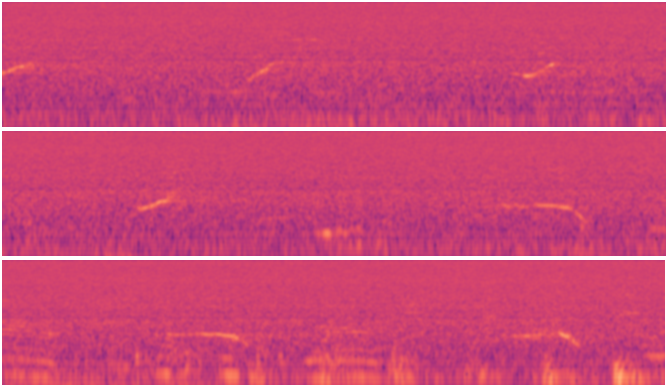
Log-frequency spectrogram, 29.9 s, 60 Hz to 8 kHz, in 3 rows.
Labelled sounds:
29.2	29.5	humpback whale, 0.93 to 1.1 kHz

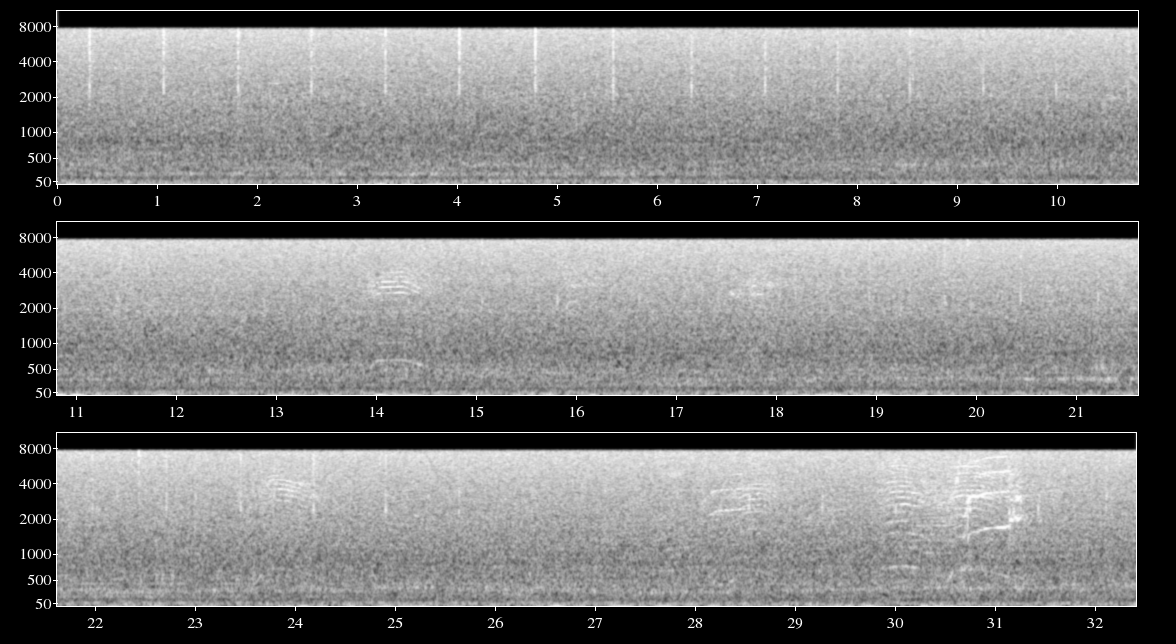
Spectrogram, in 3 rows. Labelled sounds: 14.0	14.3	killer whale, northern resident, A clan, 2.9 to 3.4 kHz
23.7	24.1	killer whale, northern resident, A clan, 3.4 to 4.4 kHz
28.1	28.7	killer whale, northern resident, A clan, 2.1 to 3.7 kHz
30.6	31.2	killer whale, northern resident, A clan, AA subclan, A05 pod, call N09iii, 1.5 to 6.9 kHz

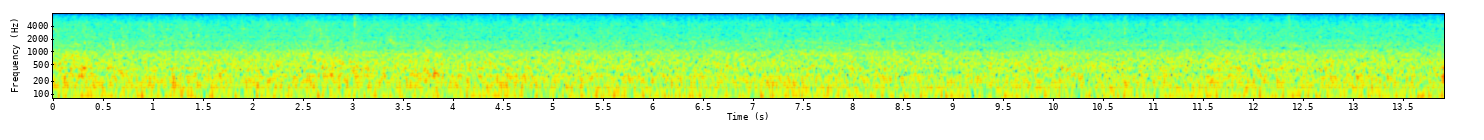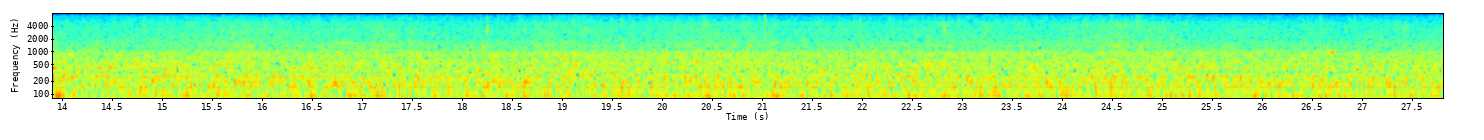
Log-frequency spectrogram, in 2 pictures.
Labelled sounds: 16.7	17.1	killer whale, Bigg's (transient), 1.5 to 1.7 kHz

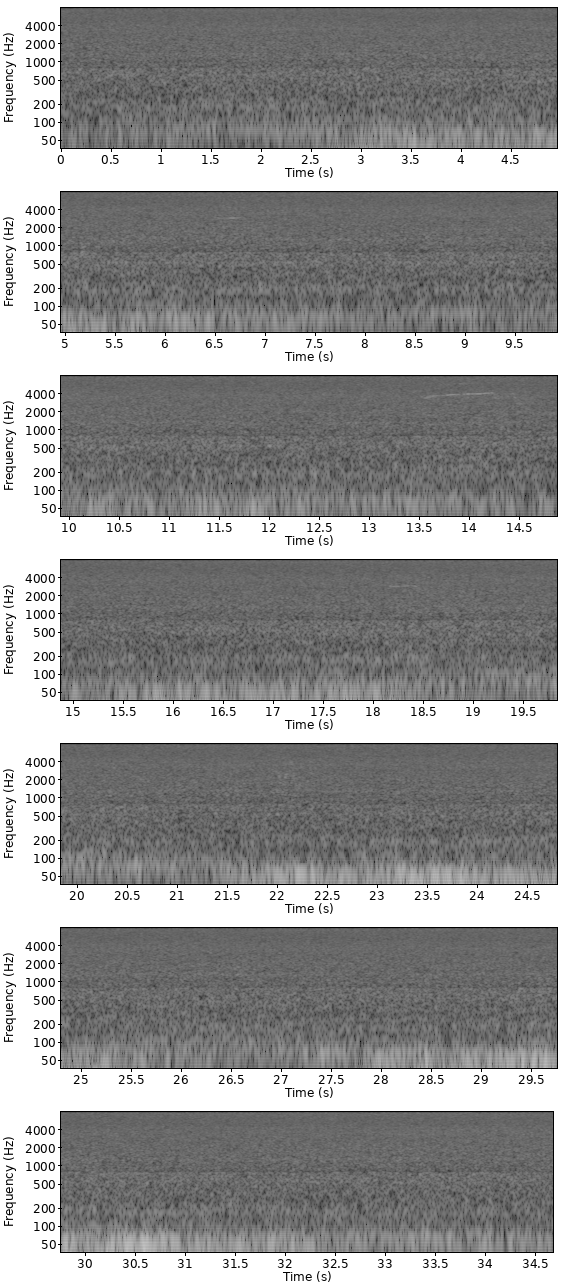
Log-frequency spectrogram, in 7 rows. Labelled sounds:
6.5	6.8	killer whale, 2.8 to 3.0 kHz
13.5	14.3	killer whale, northern resident, G clan, 3.3 to 4.2 kHz
18.2	18.5	killer whale, 2.8 to 2.9 kHz

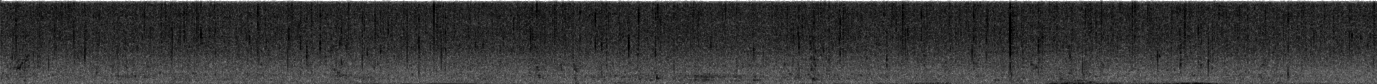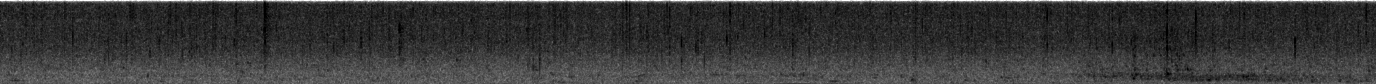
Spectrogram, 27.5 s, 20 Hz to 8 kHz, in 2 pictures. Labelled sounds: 26.0	26.3	water noise, 0.78 to 0.97 kHz

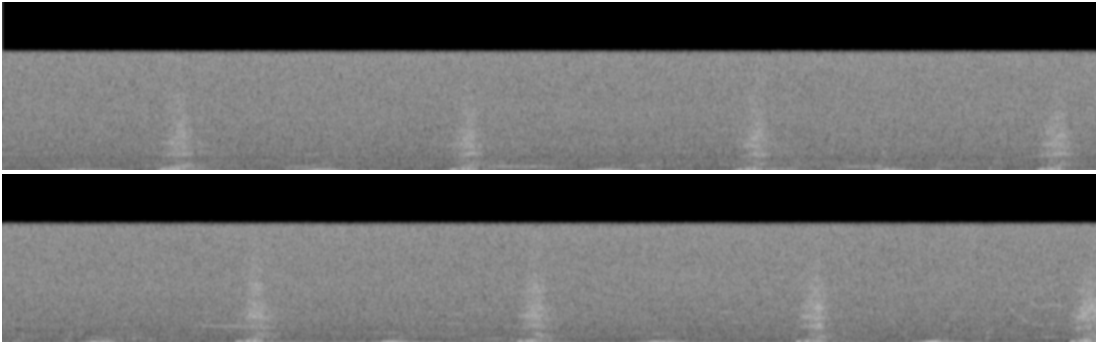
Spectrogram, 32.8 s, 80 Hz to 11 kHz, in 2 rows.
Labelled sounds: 2.5	2.9	humpback whale, 1.0 to 2.4 kHz
11.0	11.4	humpback whale, 0.99 to 1.2 kHz
15.5	16.1	humpback whale, 0.99 to 1.2 kHz
19.4	20.3	humpback whale, 1.0 to 1.8 kHz
24.1	24.5	humpback whale, 1.8 to 1.9 kHz
28.4	28.8	humpback whale, 0.96 to 1.3 kHz
32.0	32.8	humpback whale, 1.6 to 2.6 kHz

